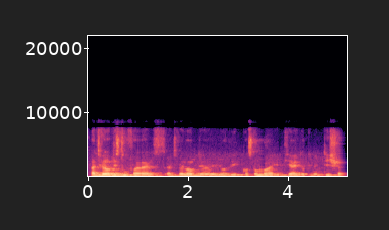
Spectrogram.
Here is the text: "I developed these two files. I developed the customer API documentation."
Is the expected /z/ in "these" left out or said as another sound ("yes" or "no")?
yes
